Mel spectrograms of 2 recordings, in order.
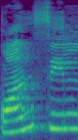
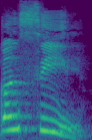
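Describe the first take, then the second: First: The first vowel is an open 'o' sound. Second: The first vowel is a short 'uh' sound. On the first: The speaker calls it wrong. "कॉन्सील नहीं" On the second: The speaker calls it right.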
